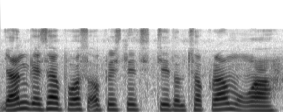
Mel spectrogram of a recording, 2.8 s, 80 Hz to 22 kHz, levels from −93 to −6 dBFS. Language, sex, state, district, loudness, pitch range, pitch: Garo, male, Meghalaya, South Garo Hills, -17 LUFS, 165-180 Hz, 175 Hz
